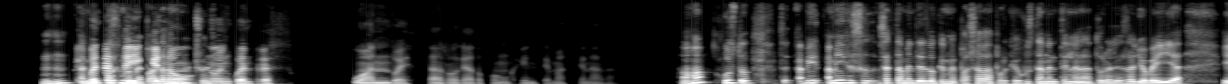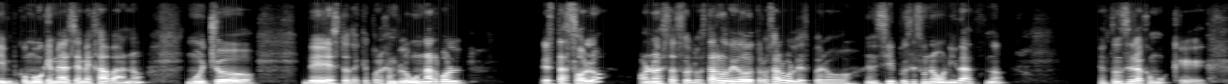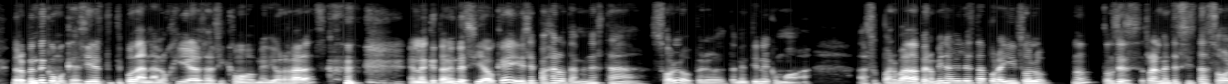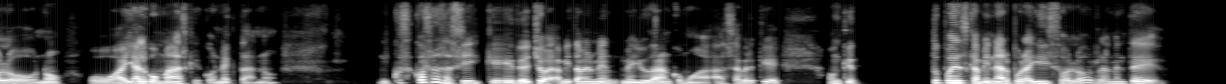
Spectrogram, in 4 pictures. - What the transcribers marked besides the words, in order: other noise; chuckle; unintelligible speech
- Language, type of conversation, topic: Spanish, podcast, ¿De qué manera la soledad en la naturaleza te inspira?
